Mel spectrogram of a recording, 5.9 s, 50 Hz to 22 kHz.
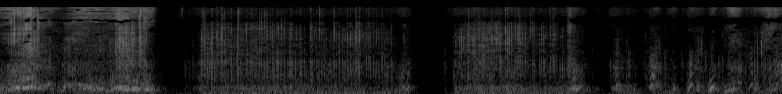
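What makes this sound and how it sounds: Fingernails scratch and rub fast and hard across an orange coarse-weave fabric sofa cushion. The result is a dense, scratchy rasping texture, mostly in the low-mid range, with short pauses at about 1.3 and 3.2 seconds before the rubbing resumes in uneven bursts.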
